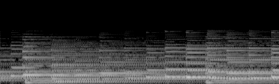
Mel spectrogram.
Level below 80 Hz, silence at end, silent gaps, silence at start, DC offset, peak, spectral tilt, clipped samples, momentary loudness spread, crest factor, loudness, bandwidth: -46 dBFS; 0 s; none; 0 s; under 0.1%; -10 dBFS; -6.5 dB/octave; under 0.1%; 5 LU; 12 dB; -24 LUFS; 5.2 kHz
